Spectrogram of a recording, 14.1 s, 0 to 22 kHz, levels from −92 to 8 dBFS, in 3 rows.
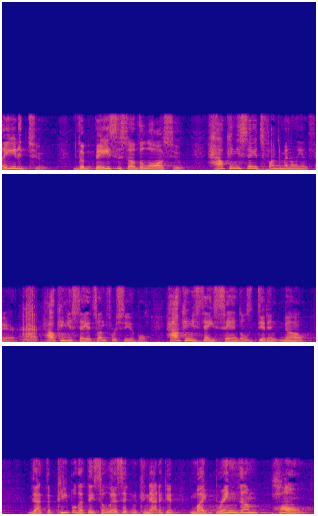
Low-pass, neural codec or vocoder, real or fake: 7.2 kHz; codec, 16 kHz in and 24 kHz out, 2.2 kbps, FireRedTTS-2 codec; fake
